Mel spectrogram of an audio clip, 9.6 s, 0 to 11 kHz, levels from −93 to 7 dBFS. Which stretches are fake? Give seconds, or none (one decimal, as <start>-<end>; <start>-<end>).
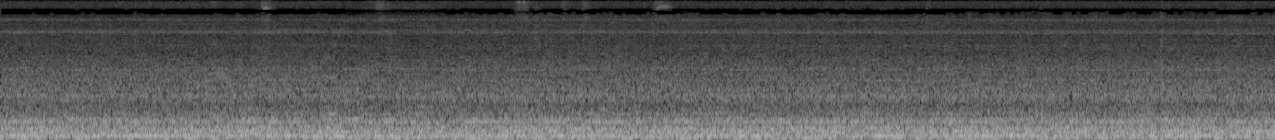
2.6-3.3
